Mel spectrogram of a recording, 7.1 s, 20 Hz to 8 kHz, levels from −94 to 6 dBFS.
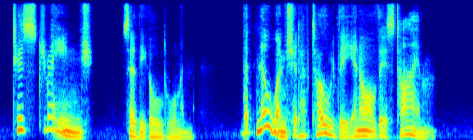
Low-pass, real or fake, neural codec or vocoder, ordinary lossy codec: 7.2 kHz; fake; codec, 16 kHz, 1 kbps, X-Codec, HuBERT features, trained on general audio; AAC, 48 kbps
